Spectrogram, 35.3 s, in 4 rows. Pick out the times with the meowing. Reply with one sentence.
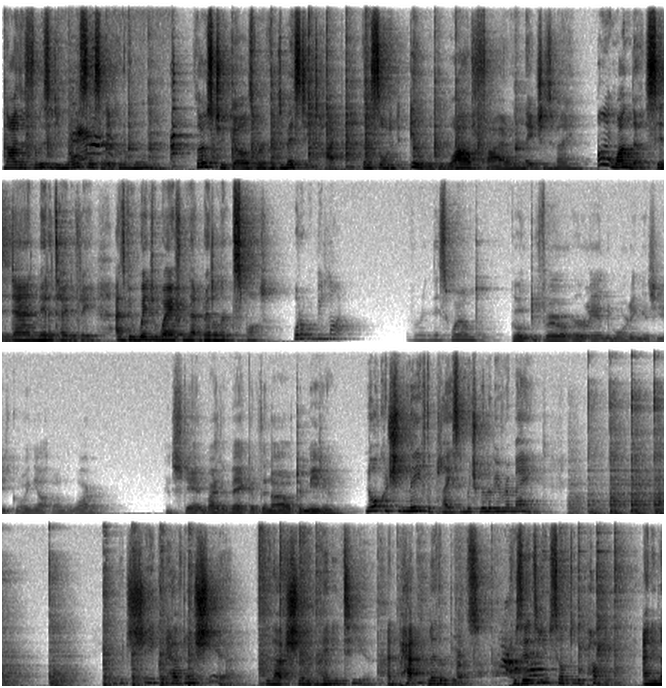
The meowing can be heard from 0.8 to 2.3 s and from 32.5 to 33.7 s.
